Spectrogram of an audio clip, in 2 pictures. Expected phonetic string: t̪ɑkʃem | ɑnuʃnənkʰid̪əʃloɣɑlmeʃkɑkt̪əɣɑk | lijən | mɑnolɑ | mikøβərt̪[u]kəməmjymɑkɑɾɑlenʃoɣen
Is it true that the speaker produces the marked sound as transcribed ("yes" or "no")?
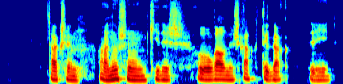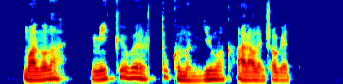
yes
